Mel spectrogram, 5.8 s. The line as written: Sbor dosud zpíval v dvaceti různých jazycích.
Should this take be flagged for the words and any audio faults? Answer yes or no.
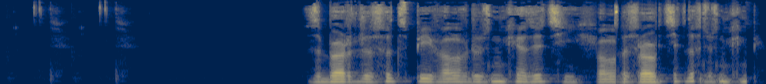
yes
